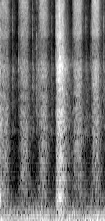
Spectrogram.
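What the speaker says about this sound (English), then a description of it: "So let's spray this down fairly well." Soft hissing bursts of a spray bottle misting a coconut coir worm bin, several quick sprays in a loose rhythm, close and fairly quiet against a rustling background.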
